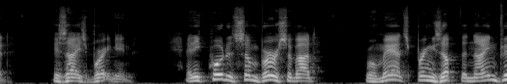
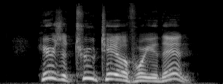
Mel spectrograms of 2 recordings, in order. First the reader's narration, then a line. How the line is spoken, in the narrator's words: I cried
